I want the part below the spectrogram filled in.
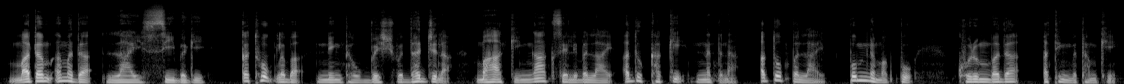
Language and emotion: Manipuri, neutral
